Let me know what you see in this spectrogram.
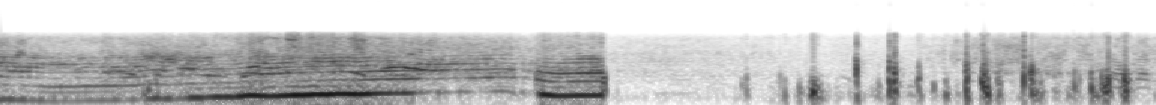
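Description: Rally car engine revving hard as the car passes close, its pitch climbing and dipping through the gears. It is cut off abruptly about four seconds in, and after that come only scattered sharp knocks and crackles on the microphone.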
